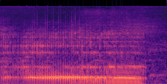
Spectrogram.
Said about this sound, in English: plus our very signature belching sounds.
